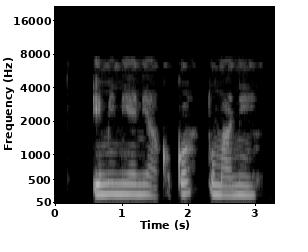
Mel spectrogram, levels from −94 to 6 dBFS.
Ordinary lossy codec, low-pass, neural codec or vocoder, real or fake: none; 7.2 kHz; none; real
